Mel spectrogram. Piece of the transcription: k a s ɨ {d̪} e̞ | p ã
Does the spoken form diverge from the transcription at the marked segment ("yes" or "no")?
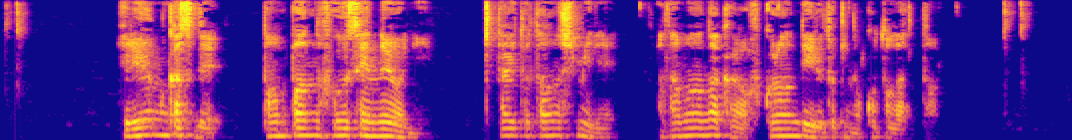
no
